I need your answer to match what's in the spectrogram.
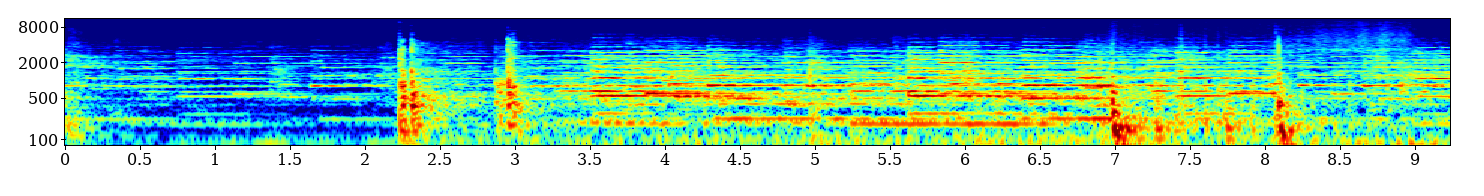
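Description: Church bells ring in a belfry, heard from inside the tower one floor below the bells, their mellow, overlapping tones humming steadily while several heavier strikes land irregularly through the peal. No one speaks.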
